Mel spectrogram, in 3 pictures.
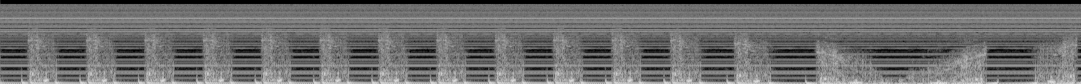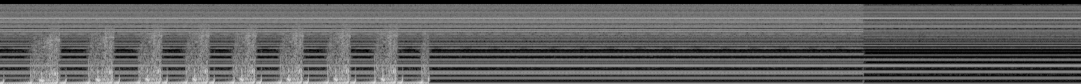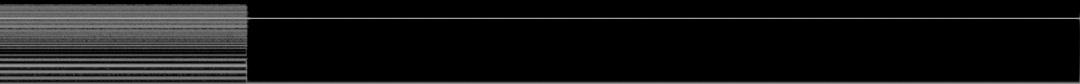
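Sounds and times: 
jig tune: 0.1s - 15.1s.

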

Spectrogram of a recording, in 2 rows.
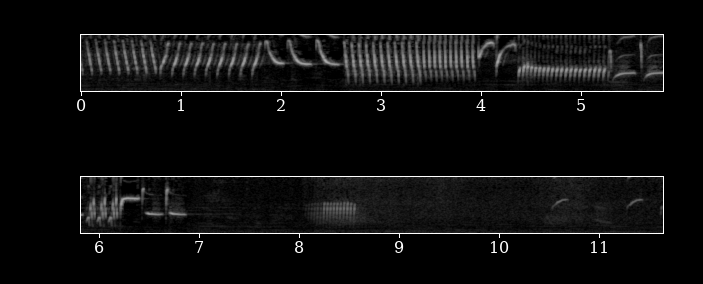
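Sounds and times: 
canary singing: 0.0s - 7.0s, 8.1s - 8.7s, 10.4s - 11.6s.

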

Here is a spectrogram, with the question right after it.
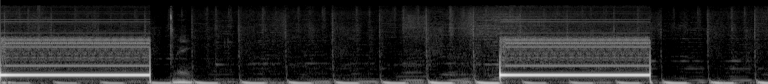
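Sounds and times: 
steady pulsing beat: 0.0s - 1.5s, 5.0s - 6.5s
telephone ringing tone while placing a radio call: 0.0s - 1.5s, 5.0s - 6.5s.

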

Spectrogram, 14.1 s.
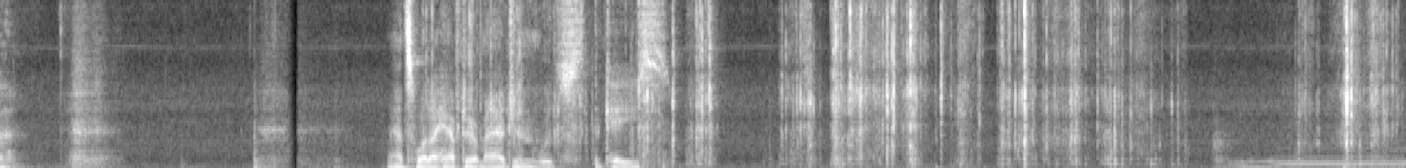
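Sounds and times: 
faint steady low hum: 0.0s - 14.0s
speech: 4.0s - 6.8s
sheet of paper with a number saved on it crinkling: 4.2s - 12.0s, 12.8s - 14.0s.

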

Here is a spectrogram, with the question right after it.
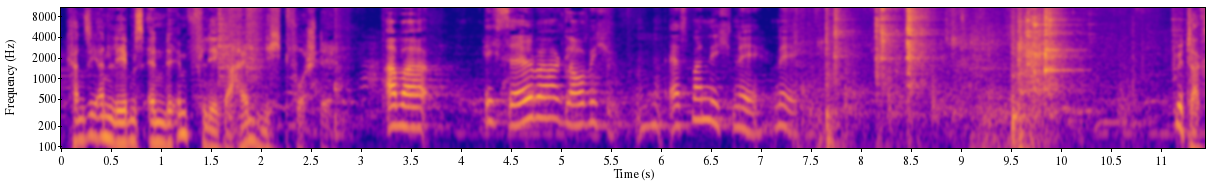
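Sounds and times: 
speech: 0.1s - 7.8s, 11.1s - 11.4s
glasses being loaded into a dishwasher by a carer in a common room: 1.4s - 2.4s, 7.6s - 10.4s.

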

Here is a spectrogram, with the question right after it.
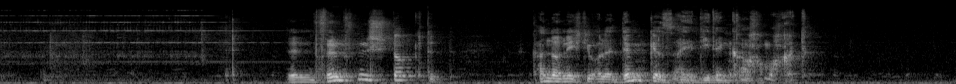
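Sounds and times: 
doorbell ringing: 0.0s - 4.0s
speech: 2.9s - 4.5s, 5.4s - 8.2s.

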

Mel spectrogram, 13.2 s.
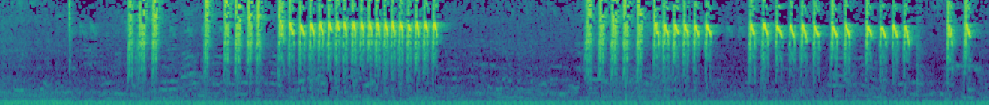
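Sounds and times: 
grey-cheeked bulbul rasping buzzy calls: 1.7s - 6.0s, 7.8s - 13.1s.

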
